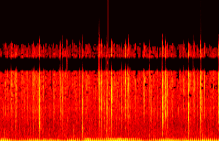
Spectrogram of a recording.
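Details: Slumbering cat near a crackling fireplace gives a low, buzzing purr, louder in the middle breath and softer at the ends, while the flames pop and tick in the background.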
